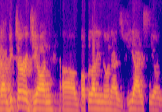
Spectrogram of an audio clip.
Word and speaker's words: Odion: It is Odion, but they say Odion. Odion, Odion, different pronunciation.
